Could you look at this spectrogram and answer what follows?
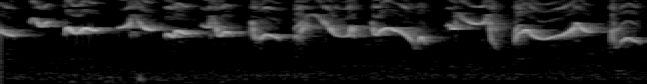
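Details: An Ultramarine Grosbeak (azulão) of Brazil sings a rich, continuous warble of high whistled notes that slide up and down in quick, looping phrases, with no other sounds.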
